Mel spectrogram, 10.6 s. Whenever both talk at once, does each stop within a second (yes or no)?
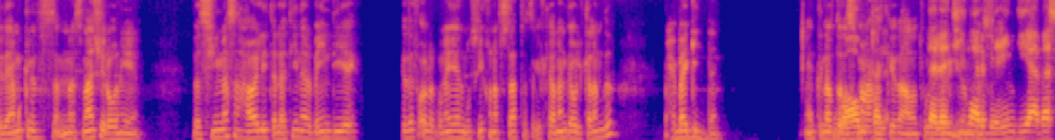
no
